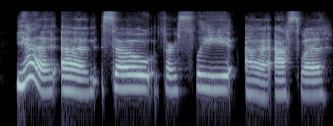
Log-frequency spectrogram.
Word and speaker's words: ASCSSW: Um so firstly uh ASA is how we pronounce the acronym uh is ACA's newest division.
